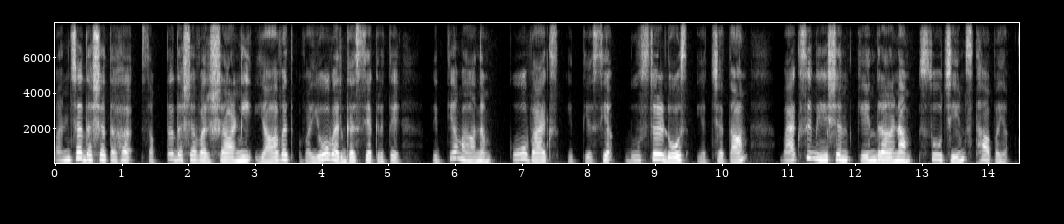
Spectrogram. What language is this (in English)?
Sanskrit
